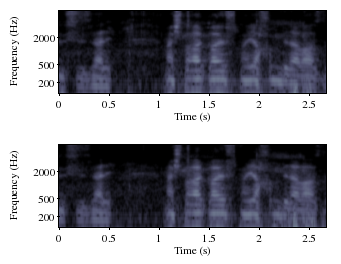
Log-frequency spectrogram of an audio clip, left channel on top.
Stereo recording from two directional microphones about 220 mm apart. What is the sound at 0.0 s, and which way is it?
Speech, centre (ahead or behind).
